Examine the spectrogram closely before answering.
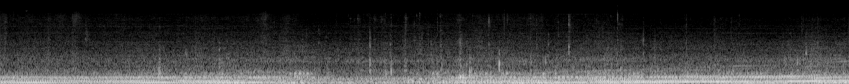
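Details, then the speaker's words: Kia with a carburetor lacking an accelerator pump, at half throttle: steady low drone whose pitch climbs slowly; starts easily, idles well and revs freely, but lacks power under load, taking half a mile to reach 55 mph. Owner suspects the carburetor. "Starts right up just like a normal car. Tony, if you can zoom in on the... I mean, it revs right up. Very responsive. But when I put it under a load, it just doesn't seem like it has much power."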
